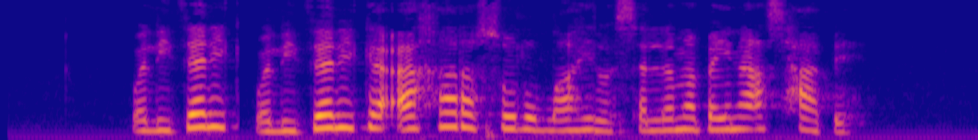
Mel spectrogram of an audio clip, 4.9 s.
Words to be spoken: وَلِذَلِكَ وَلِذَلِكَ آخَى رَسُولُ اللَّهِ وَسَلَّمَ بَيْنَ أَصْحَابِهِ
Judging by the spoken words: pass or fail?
pass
